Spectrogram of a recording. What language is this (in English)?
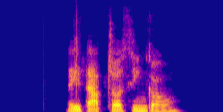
Cantonese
